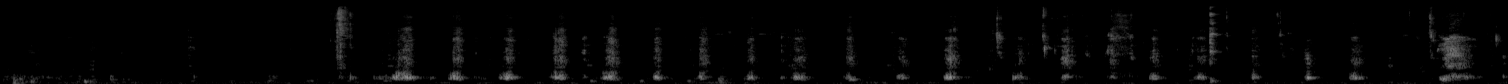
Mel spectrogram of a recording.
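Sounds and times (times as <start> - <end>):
crunchy cucumber chewing: 3.2 - 15.0.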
